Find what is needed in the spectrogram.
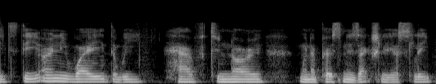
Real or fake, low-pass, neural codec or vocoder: real; 7.2 kHz; none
